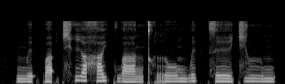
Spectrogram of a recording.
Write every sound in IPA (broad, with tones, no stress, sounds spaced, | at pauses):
m e˨˩ ʔ p a˨˩ ʔ t͡ɕʰ i˥˩ a̯ h a˥˩ j k w aː˨˩ ŋ kʰ r oː˧ m w e˥˩ k̚ s eː˧ t͡ɕ ɯː˧ m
